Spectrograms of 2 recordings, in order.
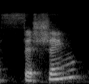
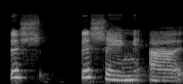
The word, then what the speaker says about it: phishing: to be aware of what's called phishing but it is spelled with a ph i didn't make a misspelling here fish fishing in digital technology is when someone sends you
